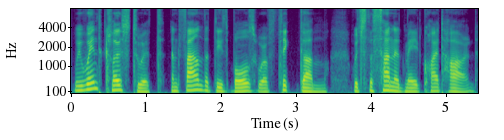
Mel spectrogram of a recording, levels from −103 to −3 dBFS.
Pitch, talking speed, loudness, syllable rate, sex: 135 Hz, 230 wpm, -19 LUFS, 5.2 syllables/s, male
